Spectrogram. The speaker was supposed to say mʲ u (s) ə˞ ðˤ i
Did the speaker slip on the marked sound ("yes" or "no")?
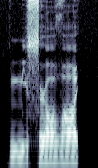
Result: no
